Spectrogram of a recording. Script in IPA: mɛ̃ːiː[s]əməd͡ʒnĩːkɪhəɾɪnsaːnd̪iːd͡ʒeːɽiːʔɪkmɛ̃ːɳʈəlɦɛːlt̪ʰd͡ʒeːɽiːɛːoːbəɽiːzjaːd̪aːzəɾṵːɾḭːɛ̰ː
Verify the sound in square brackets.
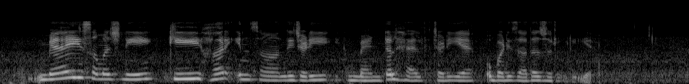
correct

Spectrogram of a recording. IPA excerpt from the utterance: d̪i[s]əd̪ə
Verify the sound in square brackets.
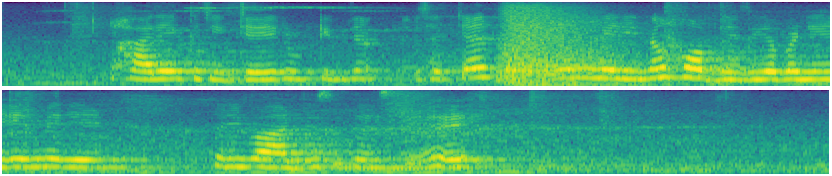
correct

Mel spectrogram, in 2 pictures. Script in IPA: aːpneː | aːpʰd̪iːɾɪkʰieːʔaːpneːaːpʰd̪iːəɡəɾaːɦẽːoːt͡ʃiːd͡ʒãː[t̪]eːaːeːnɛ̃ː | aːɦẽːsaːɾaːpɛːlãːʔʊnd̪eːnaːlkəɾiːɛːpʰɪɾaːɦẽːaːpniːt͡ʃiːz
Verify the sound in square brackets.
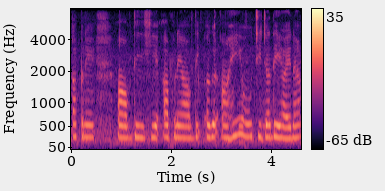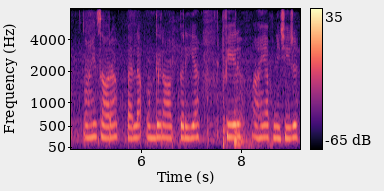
incorrect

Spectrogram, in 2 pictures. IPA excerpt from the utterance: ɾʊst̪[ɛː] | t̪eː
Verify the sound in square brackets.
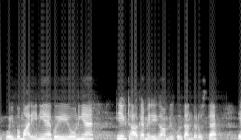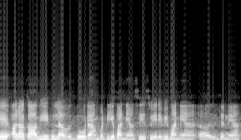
correct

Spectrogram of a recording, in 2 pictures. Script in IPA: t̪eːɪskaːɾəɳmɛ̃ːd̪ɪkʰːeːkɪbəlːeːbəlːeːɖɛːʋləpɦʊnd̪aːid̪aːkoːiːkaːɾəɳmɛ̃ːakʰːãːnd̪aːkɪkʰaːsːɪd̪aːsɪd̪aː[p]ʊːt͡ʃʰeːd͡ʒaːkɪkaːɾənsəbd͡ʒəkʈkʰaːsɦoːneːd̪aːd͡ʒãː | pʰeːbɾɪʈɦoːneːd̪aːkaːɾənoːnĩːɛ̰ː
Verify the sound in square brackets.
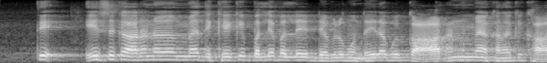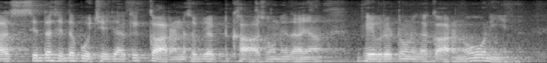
correct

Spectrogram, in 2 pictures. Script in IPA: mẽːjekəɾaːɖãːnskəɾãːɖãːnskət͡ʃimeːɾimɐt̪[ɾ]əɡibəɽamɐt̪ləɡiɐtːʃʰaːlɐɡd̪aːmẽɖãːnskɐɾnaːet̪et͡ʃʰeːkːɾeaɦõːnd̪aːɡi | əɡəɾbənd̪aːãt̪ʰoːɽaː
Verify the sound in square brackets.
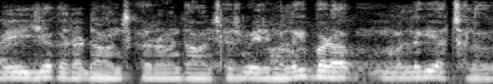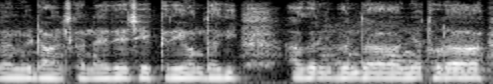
incorrect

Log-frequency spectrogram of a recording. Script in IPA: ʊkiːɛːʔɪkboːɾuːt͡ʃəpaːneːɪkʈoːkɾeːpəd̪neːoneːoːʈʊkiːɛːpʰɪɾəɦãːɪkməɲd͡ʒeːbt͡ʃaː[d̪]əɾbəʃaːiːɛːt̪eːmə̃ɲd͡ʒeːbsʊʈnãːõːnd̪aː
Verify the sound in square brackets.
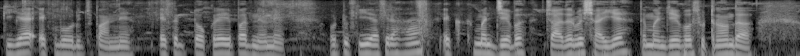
correct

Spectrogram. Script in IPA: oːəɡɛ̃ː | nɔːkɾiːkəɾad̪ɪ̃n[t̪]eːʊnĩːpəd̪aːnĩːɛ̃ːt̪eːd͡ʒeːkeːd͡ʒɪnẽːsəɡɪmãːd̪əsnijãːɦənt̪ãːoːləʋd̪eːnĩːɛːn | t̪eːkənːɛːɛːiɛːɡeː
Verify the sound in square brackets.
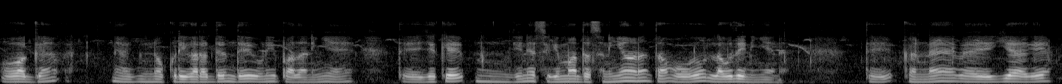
incorrect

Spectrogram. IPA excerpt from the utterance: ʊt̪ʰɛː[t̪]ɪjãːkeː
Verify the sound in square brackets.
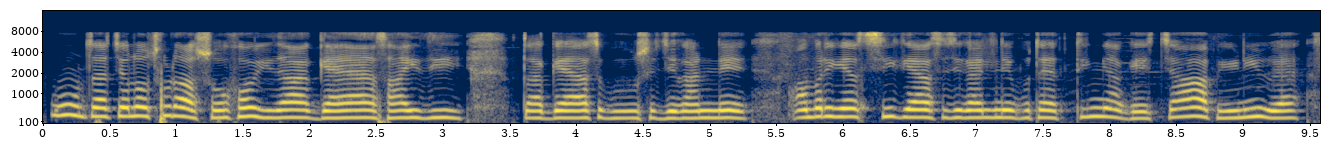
correct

